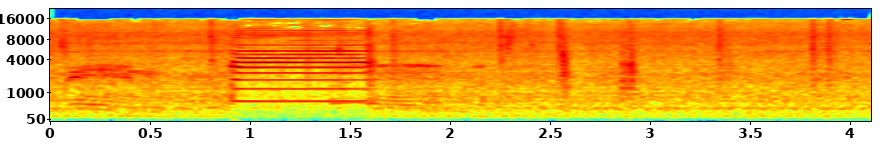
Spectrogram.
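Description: A single steady electronic tone sounds in the cockpit about a second in, lasting about two-thirds of a second. Behind it runs steady airliner cockpit noise with a low hum and faint bits of voice.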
